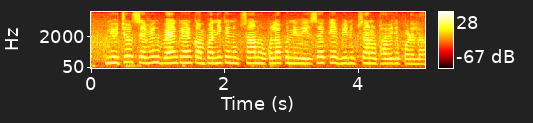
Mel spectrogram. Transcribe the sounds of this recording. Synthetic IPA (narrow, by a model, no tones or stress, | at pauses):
mjuːt͡ʃwəlseːʋɪ̃ŋɡbɛ̃ːŋkmẽkə̃mpənikenʊksaːnɦoːkʰlapəɾnɪʋeːsəkːebʱinʊksaːnʊʈʰaːʋekepəɽlaː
